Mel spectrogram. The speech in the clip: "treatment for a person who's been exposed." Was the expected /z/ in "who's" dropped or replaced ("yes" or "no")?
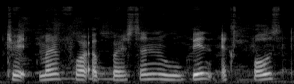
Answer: yes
